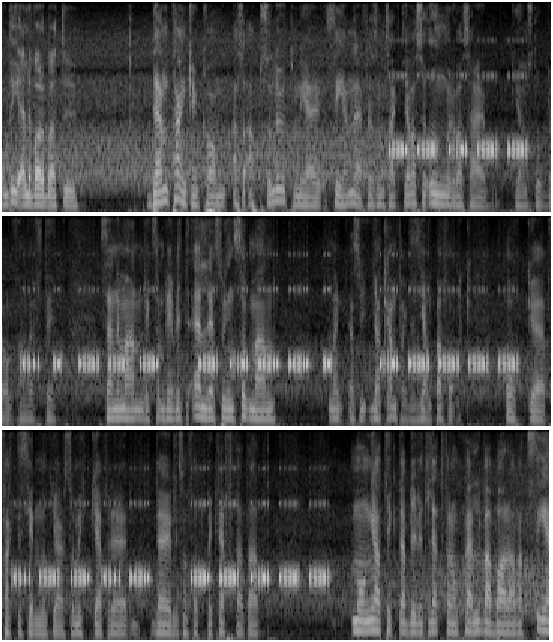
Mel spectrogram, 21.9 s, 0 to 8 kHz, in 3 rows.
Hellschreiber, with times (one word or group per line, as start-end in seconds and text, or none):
5.1-7.0 92438
7.5-9.4 71589
9.9-11.8 64001
12.3-14.2 45533
14.7-16.6 73970
17.1-19.0 96423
